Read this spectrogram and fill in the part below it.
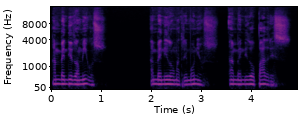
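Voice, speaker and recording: High-voiced male pastor preaching. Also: little pitch movement, a little slow, dark tone, no room sound, clean studio sound. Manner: emphatic, asks the congregation questions. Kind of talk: sermon.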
